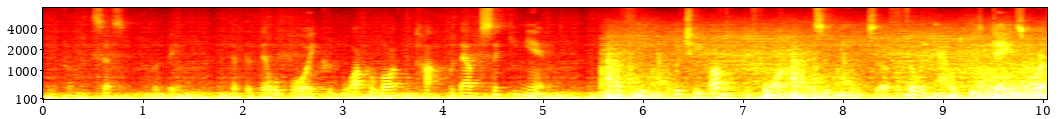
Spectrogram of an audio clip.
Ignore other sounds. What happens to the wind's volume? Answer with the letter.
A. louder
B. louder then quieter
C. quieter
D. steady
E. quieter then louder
A.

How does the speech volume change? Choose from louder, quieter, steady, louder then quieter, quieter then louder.
louder.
